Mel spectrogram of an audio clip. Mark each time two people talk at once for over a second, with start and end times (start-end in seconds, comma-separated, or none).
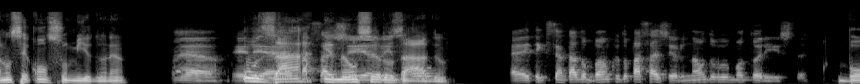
2.4-4.4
